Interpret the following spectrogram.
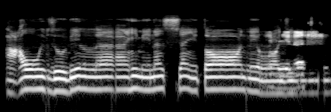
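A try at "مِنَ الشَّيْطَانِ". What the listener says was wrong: Minash pakai shin yang tebal. Shinnya kurang tebal, Pak.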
